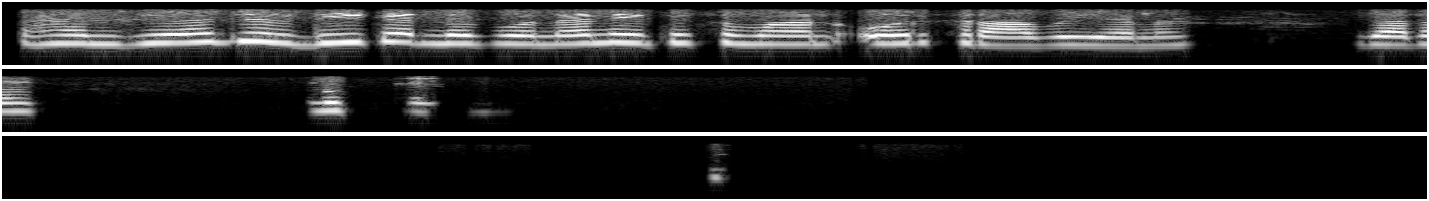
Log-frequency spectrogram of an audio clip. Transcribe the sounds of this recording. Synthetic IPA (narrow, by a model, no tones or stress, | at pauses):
ɦɛ̃ːɲd͡ʒiːãːd͡ʒəld̪iːkəɾneːpoːnɛ̃ːneːt̪eːsəmaːnoːɾkʰəɾaːbɦoiːɦaːnaː | zjaːd̪a | mʊkkʰː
